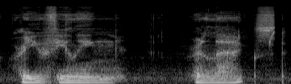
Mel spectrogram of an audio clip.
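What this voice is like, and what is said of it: Soft ASMR voice, carefully enunciated. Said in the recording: “This is my ASMR voice. ... As I enunciate every word.”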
